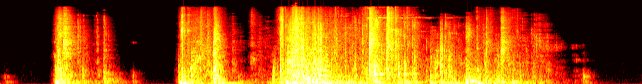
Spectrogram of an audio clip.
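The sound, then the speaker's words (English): Loud banging and crunching as someone smashes a package by hand, without a knife, to open it: a burst of impacts, a pause, then a longer stretch of rough knocking and scraping. “No, I'm trying to open it. I've been smashing it up.”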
